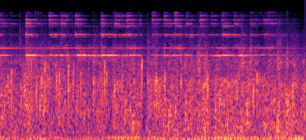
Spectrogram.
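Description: Scattered clapping from a crowd after a speech, over a steady low hum.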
